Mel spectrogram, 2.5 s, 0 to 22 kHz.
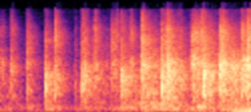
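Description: A local crowd applauds at a 10-ball doubles pool match, scattered claps building into steady, moderately distant applause, with no talking.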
